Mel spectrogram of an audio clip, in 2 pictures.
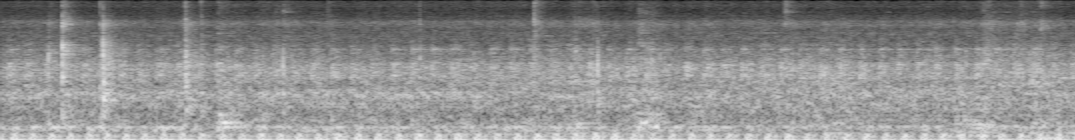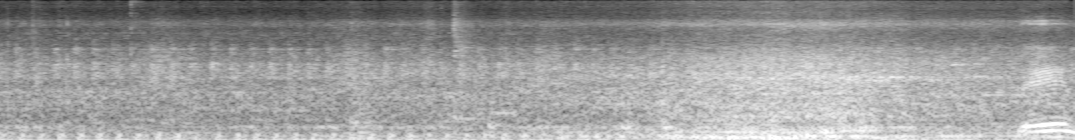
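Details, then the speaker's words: Yamaha Xeon scooter after repair for frequent stalling and hard starting (spark plug also replaced): steady even idle with quick exhaust pulses, then a clean rev, running properly. "sudah menyala dengan baik"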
